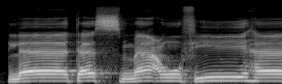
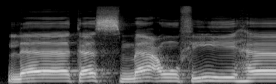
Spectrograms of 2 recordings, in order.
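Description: No difference in how they are said.

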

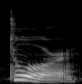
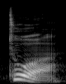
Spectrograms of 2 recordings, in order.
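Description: First: It is said with an American accent. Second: It is said with a British accent.

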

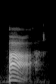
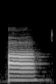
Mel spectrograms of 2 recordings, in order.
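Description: First: The pitch falls sharply from high. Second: The pitch stays high and level.

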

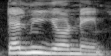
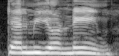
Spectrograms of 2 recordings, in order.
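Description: First: It is said calmly, as a plain statement. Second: It is said forcefully, in an angry tone. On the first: It is an ordinary request without strong feeling. "सिर्फ full stop होता, तो मैं इसको read करती इस तरीके से" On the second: The speaker is demanding it in anger. "मैंने इसी एक्सक्लेमेशन साइन को देखकर इसको इस लहजे में बोला है"

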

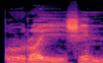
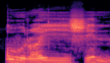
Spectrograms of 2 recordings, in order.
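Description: Both takes have the same delivery.

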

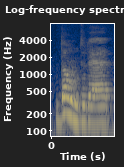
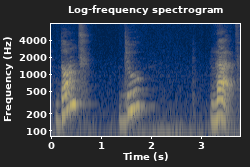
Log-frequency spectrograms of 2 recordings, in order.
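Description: First: The t drops and flows straight into do. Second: Each word is said apart with its final t. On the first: The speaker calls it right. "La T prácticamente desaparece porque tiene la misma posición de la D" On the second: The speaker calls it wrong. "si lo separáramos, diríamos"

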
